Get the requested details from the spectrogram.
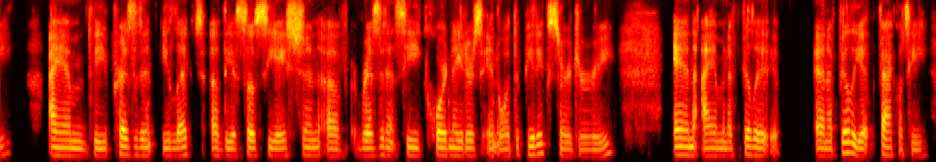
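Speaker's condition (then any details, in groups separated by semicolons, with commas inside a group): No condition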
